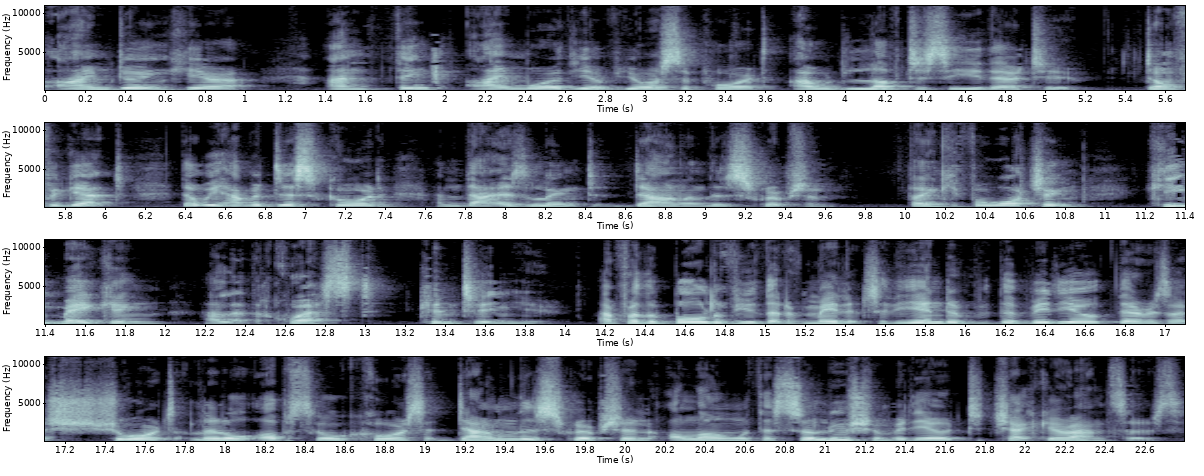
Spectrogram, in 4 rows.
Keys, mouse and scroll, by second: 14.0 middle click, 17.9 shift+middle click, 20.2 middle click.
